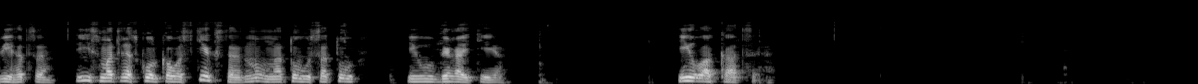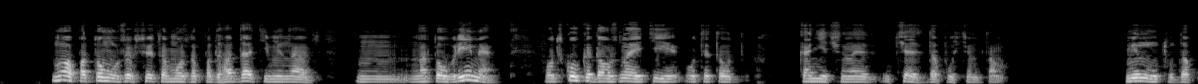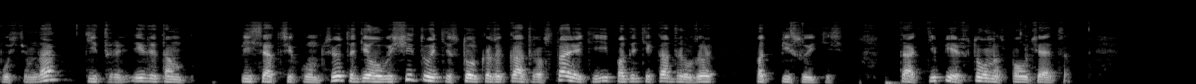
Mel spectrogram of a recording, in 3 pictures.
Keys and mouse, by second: 7.4 click.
